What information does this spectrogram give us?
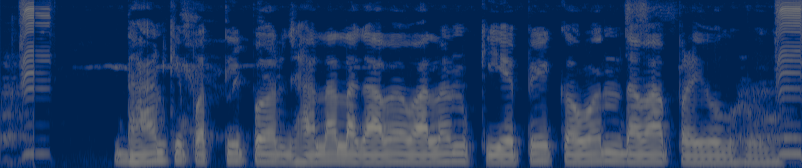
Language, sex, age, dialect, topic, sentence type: Bhojpuri, male, <18, Western, agriculture, question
